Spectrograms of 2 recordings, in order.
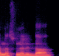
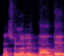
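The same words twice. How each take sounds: First: "nacionalidad" ending on a dental d; silent final e. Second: "nacionalidade" with a full "de" ending; wrongly voiced final e. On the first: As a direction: drop the final vowel, stop "nacionalidad" on d. ("nacionalidad" का अंत द पर, बिना "ए") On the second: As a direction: sound out the last e of "nacionalidade" as ए. ("nacionalidade" के अंत में साफ़ "दे" बोलकर) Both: Shown as a demonstration. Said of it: "nacionalidade नहीं पढ़ना है".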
